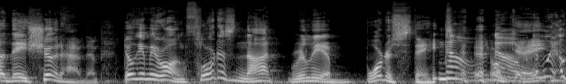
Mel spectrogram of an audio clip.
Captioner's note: laugh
